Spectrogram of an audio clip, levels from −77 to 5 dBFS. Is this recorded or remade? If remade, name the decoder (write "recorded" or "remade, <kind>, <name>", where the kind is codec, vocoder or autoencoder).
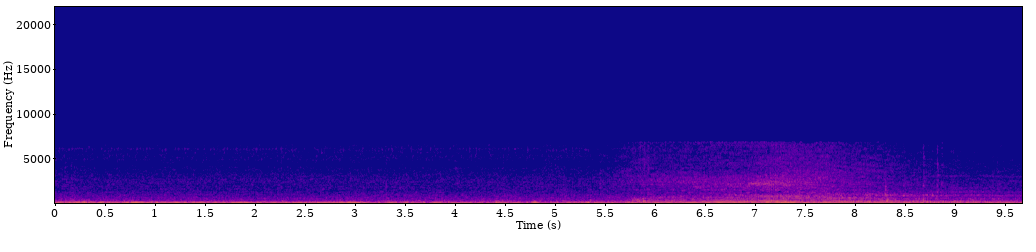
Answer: remade, vocoder, Vocos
